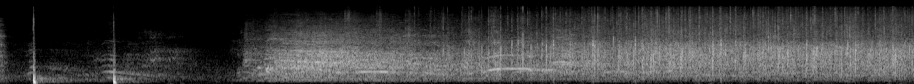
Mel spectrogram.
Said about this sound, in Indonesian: komik barusan lucu. Tapi nggak lucu amat. Ya gue kasih tepuk tangan dua setengah.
